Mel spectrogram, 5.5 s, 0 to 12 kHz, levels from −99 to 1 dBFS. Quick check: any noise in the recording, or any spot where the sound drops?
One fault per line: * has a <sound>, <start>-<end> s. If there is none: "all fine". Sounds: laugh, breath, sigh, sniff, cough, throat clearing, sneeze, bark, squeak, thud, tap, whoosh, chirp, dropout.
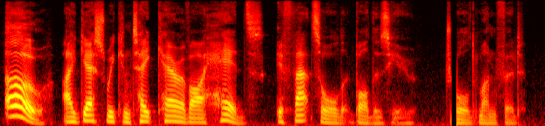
* has a dropout, 4.5-4.6 s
